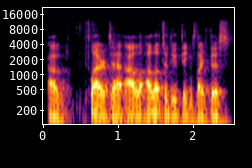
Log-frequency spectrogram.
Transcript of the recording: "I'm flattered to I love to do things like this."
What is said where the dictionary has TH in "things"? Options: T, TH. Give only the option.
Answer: TH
